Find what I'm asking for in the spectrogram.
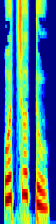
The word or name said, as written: ಒಚ್ಚಿತ್ತು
